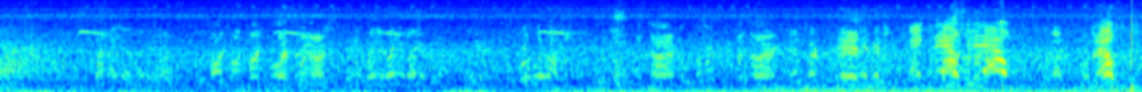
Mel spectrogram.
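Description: Young players shout and call to each other across an open field outdoors.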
